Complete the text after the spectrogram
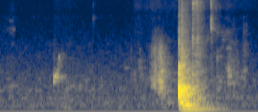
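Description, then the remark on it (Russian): Someone drinks water: a faint click, a soft wet sip, then a louder gulping swallow, with no talking. “воды попью.”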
